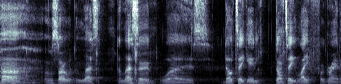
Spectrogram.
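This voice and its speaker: Speaking fairly slowly at a medium pitch with ordinary pitch variation, a man is heard over noticeable background noise and audible room echo. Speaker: college student. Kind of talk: casual interview. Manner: halting.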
